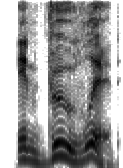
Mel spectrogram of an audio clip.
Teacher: When used as an adjective, it is typically pronounced as invalid, with the stress on the second syllable.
